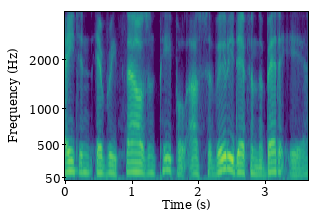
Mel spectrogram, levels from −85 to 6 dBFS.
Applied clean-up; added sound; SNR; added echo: none; none; none; none.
